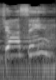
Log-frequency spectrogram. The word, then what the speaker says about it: Gyasi: the drum set my name is jossie we are also collectively known as jossie it's spelled g-y-a-s-i we're gonna do one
